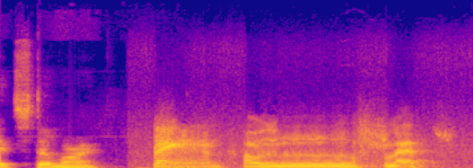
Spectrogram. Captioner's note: humming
